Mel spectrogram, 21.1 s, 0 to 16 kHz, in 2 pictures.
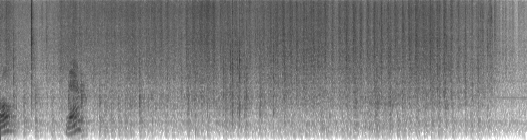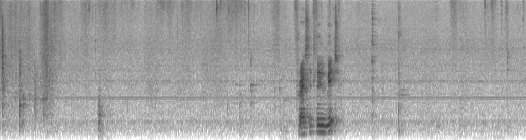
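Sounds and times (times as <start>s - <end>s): dried flowers rustling through paper funnel: 0.0s - 11.9s.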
